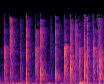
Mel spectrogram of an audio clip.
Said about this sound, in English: let me give you guys an applause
